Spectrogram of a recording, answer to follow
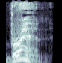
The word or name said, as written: bran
